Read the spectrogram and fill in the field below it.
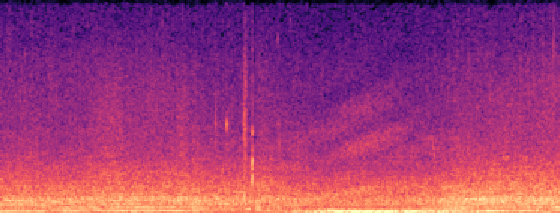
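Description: Race car engines from the Motorsport Manager video game drone continuously, with overlapping engine tones shifting pitch as the cars go by, loud and steady with no pauses.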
